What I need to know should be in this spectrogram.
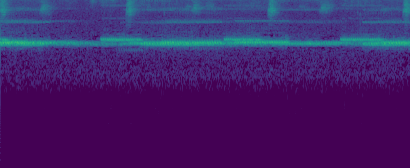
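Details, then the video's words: Chorus of crickets in the grass at night during a warm Bulgarian summer, captured with a surround microphone: continuous shrill trilling from several insects, loudness shifting slightly, with short sharp chirps cutting in above. "Cricket Sounds - Crickets Chirping at Night"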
